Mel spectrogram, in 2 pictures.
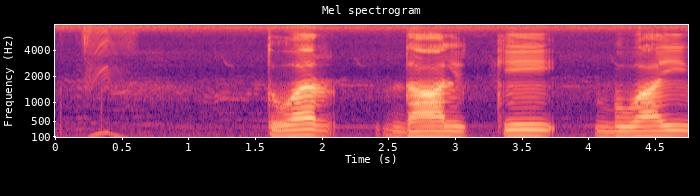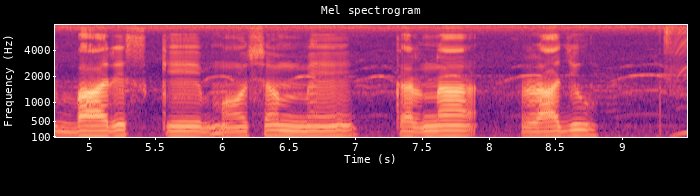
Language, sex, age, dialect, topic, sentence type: Hindi, male, 18-24, Kanauji Braj Bhasha, agriculture, statement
